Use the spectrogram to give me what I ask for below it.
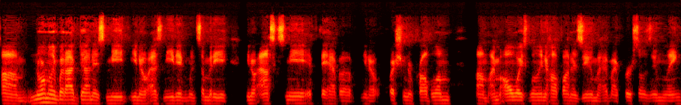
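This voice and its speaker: A man's medium-pitched voice with an American accent, very fast and monotone with flat intonation, in a dry, close sound without echo. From Southern California. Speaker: online course instructor. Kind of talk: video call orientation meeting.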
